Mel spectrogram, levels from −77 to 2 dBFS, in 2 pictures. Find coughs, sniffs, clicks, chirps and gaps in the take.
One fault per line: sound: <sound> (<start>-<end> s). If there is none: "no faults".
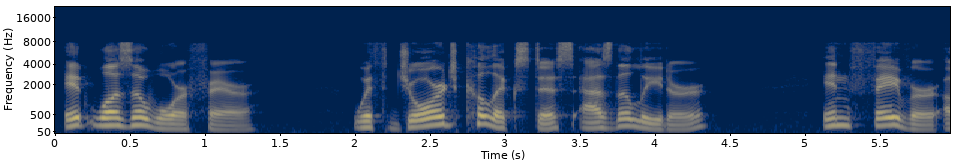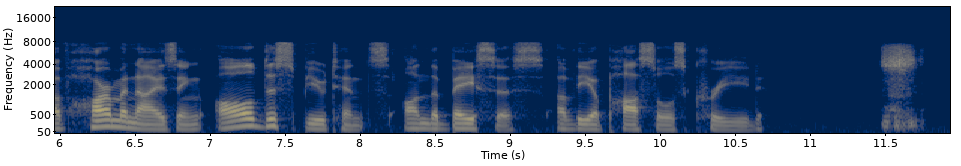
sound: sniff (11.5-11.8 s)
